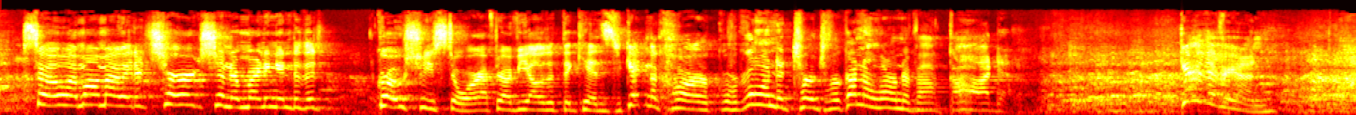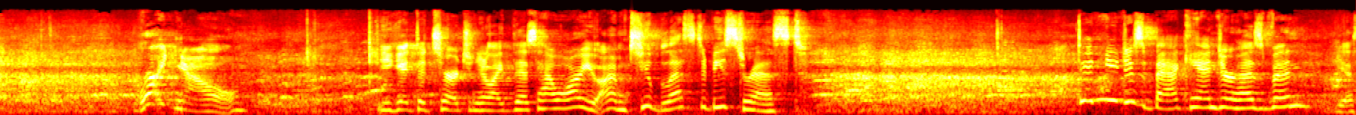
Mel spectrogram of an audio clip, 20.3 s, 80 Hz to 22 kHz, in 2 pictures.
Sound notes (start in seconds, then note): 7.7 audience laughing; 16.2 audience laughing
